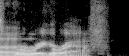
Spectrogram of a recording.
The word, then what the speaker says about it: Farigiraf: It's Farigiraf.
